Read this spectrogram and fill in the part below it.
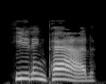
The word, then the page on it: heating pad: British English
